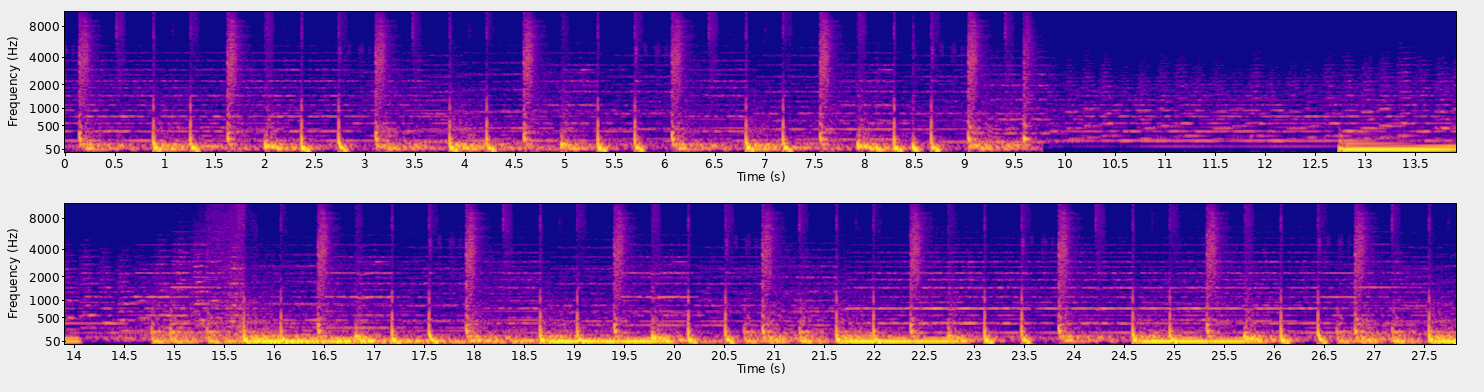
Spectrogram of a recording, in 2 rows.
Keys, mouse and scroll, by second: 1.8 Return, 1.9 Return, 25.3-26.4 scroll down 1, 27.0-27.6 scroll up 1, 27.6-27.8 scroll down 1.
